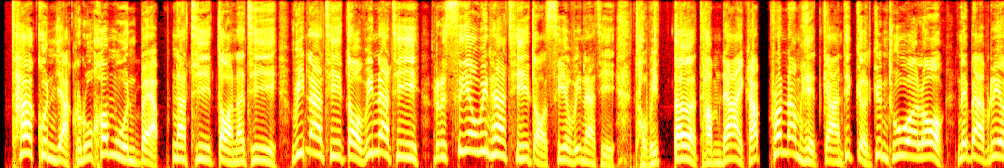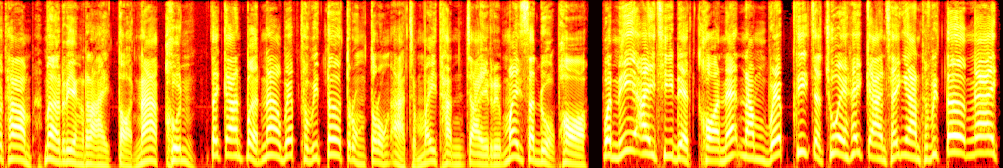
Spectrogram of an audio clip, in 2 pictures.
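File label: Thai, male; thai voice over talent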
